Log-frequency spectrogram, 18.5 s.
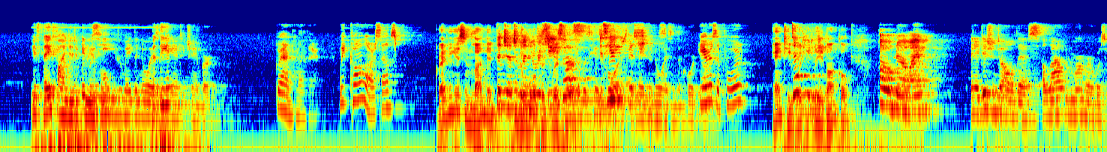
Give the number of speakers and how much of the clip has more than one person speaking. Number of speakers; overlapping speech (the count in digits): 5, about 35%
